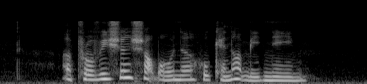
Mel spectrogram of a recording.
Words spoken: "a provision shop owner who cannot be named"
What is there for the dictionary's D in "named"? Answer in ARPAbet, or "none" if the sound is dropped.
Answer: none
